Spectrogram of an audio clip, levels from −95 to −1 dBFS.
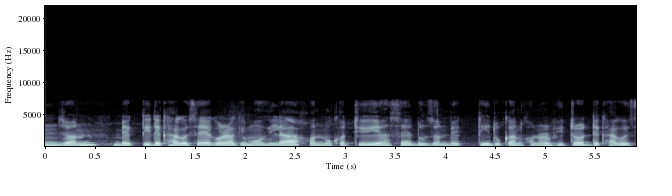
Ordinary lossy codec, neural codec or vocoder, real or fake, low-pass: none; none; real; 7.2 kHz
